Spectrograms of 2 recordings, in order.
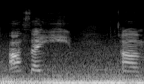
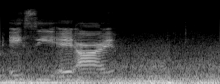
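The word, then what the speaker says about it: açaí: for an acai bowl, and yes, it's acai, A-C-A-I. Is probably the word that you've seen, and you've probably wondered how to pronounce it your whole life, but it's acai.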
